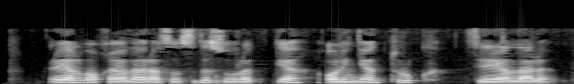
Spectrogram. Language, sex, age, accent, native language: Uzbek, female, 19-29, Buxoro, Uzbek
